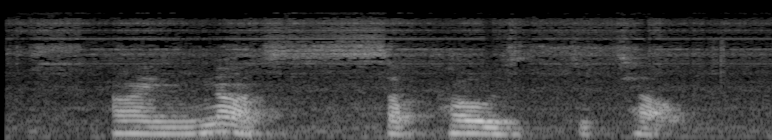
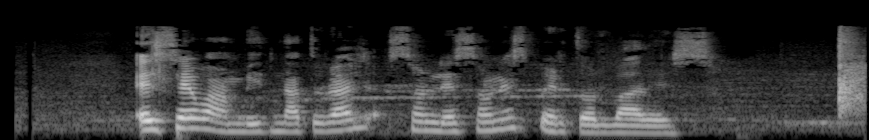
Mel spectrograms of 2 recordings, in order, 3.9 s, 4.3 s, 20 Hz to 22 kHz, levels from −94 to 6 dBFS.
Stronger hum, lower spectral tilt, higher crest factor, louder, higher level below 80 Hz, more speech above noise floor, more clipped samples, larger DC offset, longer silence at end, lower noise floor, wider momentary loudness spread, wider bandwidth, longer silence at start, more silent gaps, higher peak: neither; first, -5.5 dB/octave vs -3.5 dB/octave; second, 18 dB vs 24 dB; second, -29 LUFS vs -24 LUFS; first, -62 dBFS vs -72 dBFS; second, 20 dB vs 29 dB; neither; neither; about the same, 0 s vs 0 s; second, -48 dBFS vs -52 dBFS; first, 18 LU vs 13 LU; first, 15 kHz vs 11.5 kHz; second, 0.05 s vs 0.7 s; neither; second, -12 dBFS vs 0 dBFS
